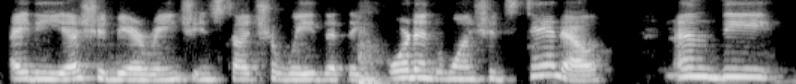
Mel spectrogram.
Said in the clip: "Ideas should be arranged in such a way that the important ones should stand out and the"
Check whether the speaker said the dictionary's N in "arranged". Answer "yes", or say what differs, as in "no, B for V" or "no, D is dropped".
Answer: yes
